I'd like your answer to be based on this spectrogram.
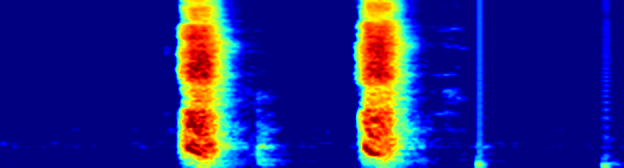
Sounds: Sniff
